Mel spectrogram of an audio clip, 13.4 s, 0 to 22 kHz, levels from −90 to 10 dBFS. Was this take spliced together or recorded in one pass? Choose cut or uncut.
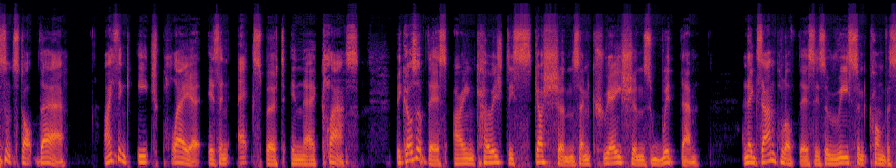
uncut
